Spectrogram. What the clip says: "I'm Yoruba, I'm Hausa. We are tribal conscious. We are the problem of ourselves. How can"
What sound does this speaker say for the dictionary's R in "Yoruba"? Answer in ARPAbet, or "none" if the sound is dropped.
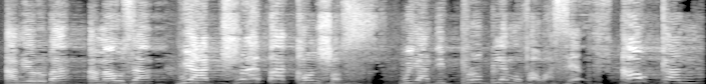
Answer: R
